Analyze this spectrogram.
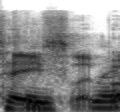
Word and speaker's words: Hlip: Hlip. It's Hlip. Okay. Hlip. I was like it's Hlip or Highlip.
